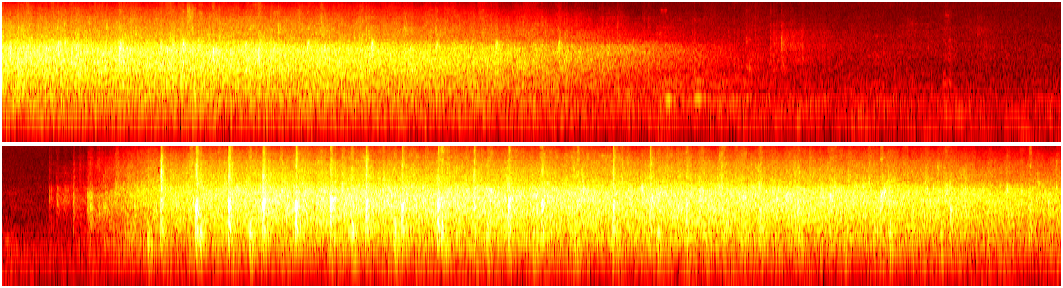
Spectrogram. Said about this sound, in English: And here he is coming on stage to very warm applause, Nishat Khan, and tonight's conductor, David Atherton.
